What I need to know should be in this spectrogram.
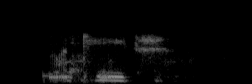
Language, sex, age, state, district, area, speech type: Hindi, female, 45-60, Uttar Pradesh, Chandauli, rural, conversation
